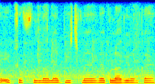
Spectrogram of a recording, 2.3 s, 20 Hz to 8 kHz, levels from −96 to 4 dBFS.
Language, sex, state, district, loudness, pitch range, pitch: Hindi, female, Uttar Pradesh, Jalaun, -17 LUFS, 185-190 Hz, 185 Hz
